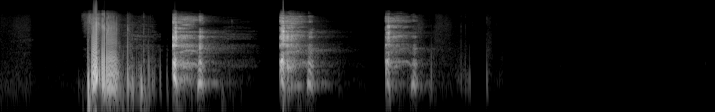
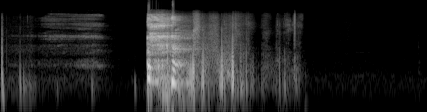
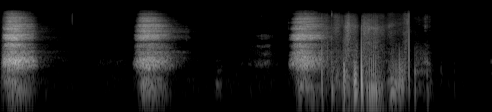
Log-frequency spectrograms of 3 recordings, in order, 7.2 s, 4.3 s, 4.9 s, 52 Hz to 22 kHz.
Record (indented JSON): {
  "three_cough_length": "7.2 s",
  "three_cough_amplitude": 29204,
  "three_cough_signal_mean_std_ratio": 0.23,
  "cough_length": "4.3 s",
  "cough_amplitude": 29204,
  "cough_signal_mean_std_ratio": 0.27,
  "exhalation_length": "4.9 s",
  "exhalation_amplitude": 10379,
  "exhalation_signal_mean_std_ratio": 0.37,
  "survey_phase": "beta (2021-08-13 to 2022-03-07)",
  "age": "65+",
  "gender": "Female",
  "wearing_mask": "No",
  "symptom_none": true,
  "smoker_status": "Never smoked",
  "respiratory_condition_asthma": false,
  "respiratory_condition_other": false,
  "recruitment_source": "REACT",
  "submission_delay": "1 day",
  "covid_test_result": "Negative",
  "covid_test_method": "RT-qPCR"
}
